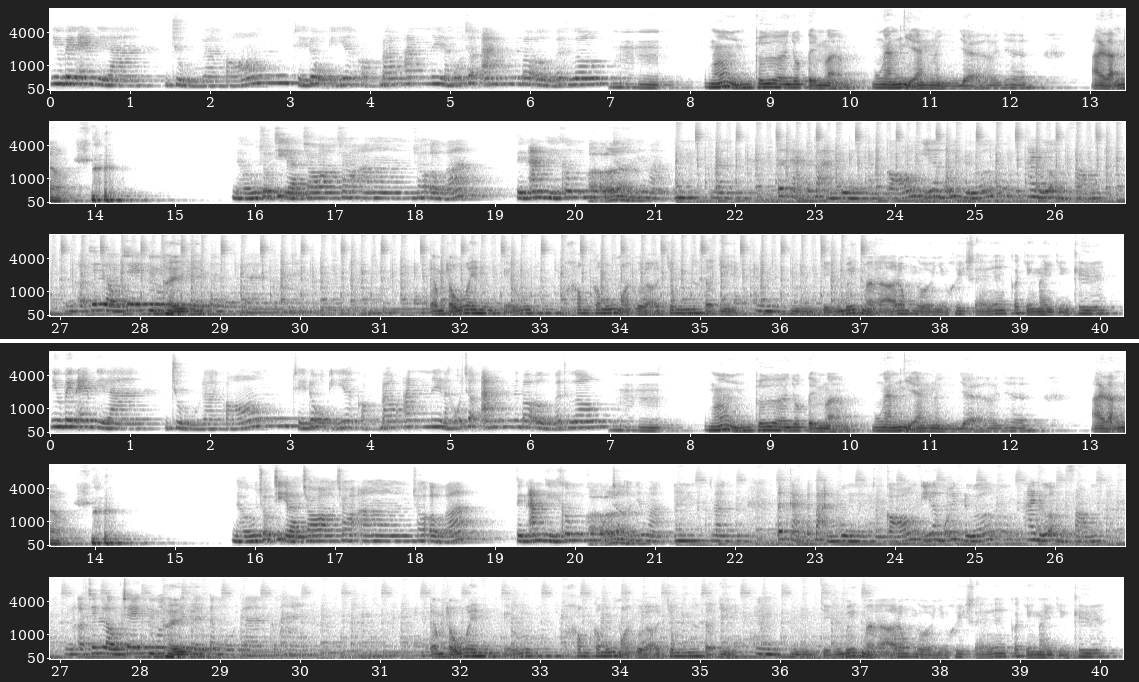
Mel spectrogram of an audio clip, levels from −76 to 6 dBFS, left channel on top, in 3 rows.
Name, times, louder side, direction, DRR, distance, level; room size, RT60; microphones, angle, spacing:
voice 1, 0.0-1.1 1.4-7.0 15.7-18.7 19.3-26.6 27.1-30.1 35.7-36.1, right 1 dB, 45° right, 3 dB, 0.9 m, -24 dB
voice 2, 7.0-7.6 8.2-12.3 13.0-14.2 20.2-20.8 28.1-28.8 31.5-35.5 36.1-40.1, left 1 dB, 10° left, 9 dB, 0.3 m, -19 dB
sound 1, 21.3-37.2, left 1 dB, 60° left, 0.6 m, -30 dB
7.5 x 2.9 x 5.1 m, 1.1 s
head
